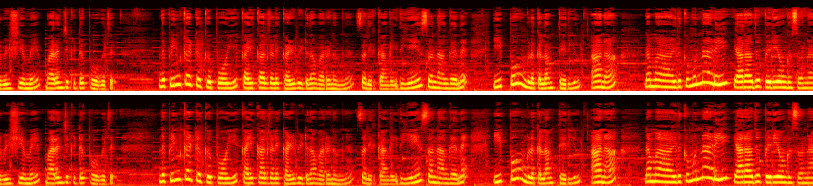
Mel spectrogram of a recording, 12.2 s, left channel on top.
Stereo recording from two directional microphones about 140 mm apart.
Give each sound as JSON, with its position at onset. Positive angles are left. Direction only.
{"t": 0.0, "sound": "a woman's voice", "side_deg": 30}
